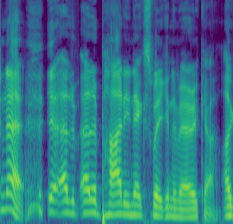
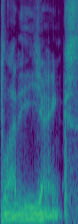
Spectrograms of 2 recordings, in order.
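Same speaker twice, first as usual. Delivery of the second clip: put-on muttered under breath, broad Australian accent, lower, quieter; 9 semitones lower, 16 dB quieter than usual. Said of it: "Even under his breath".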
